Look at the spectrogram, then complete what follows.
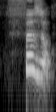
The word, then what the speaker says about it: faisons: The next one, very important one, when AI is going to be pronounced as a E. And this is mostly for the verb faire, to do, to make, when it's conjugated. So let's see. Nous faisons. Faisons.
